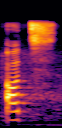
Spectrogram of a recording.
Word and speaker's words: taught: On a qu'à ajouter hot. A-U-G-H-T. The G-H is a silent letter. You just pronounce it hot.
